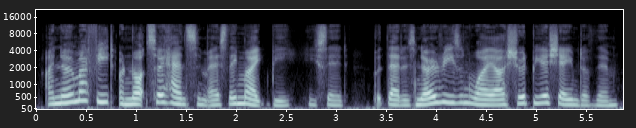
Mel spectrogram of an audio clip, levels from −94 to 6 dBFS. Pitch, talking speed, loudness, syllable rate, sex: 230 Hz, 265 wpm, -16 LUFS, 6.0 syllables/s, female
